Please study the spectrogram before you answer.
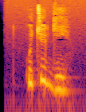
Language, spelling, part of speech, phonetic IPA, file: Russian, утюги, noun, [ʊtʲʉˈɡʲi], Ru-утюги.ogg
- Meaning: nominative/accusative plural of утю́г (utjúg)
